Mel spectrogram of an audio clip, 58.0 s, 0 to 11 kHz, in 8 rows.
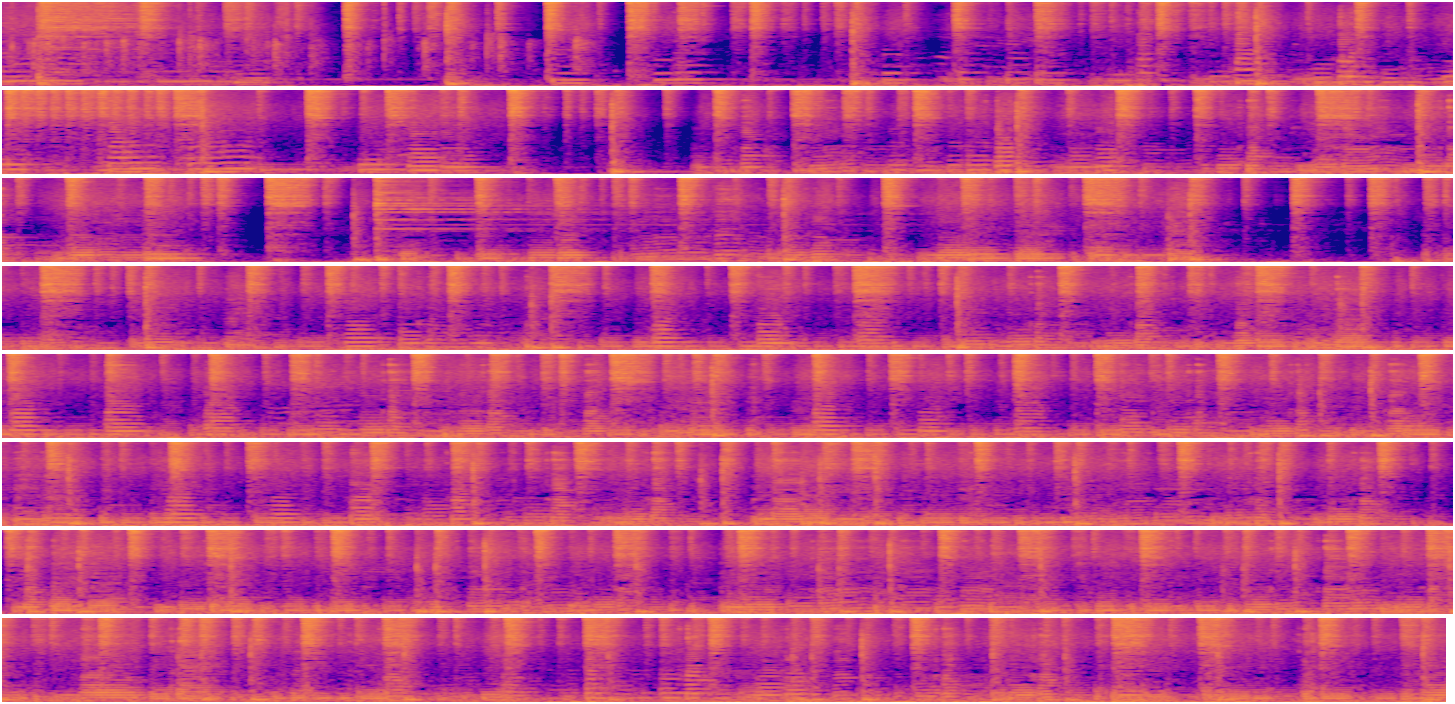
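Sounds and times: drum kit with cymbals: 0:00.0 - 0:58.0
electric bass line: 0:00.0 - 0:58.0.

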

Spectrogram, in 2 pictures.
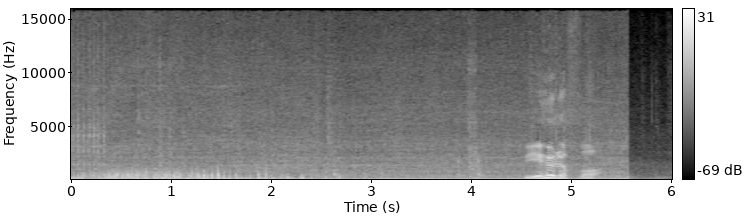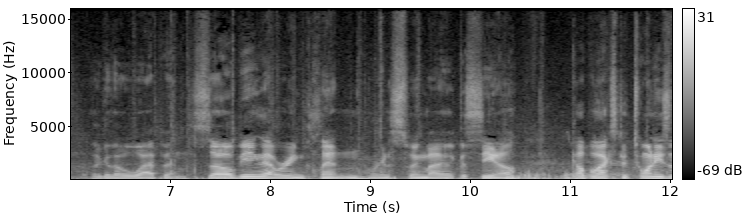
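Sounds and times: car engine idling: 0:00.0 - 0:05.6.

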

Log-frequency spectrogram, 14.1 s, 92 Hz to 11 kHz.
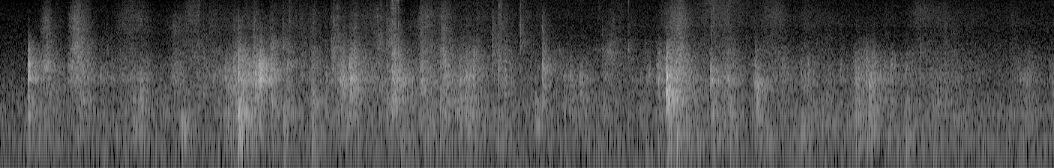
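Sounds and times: objects knocking and scraping: 0:00.4 - 0:14.0.

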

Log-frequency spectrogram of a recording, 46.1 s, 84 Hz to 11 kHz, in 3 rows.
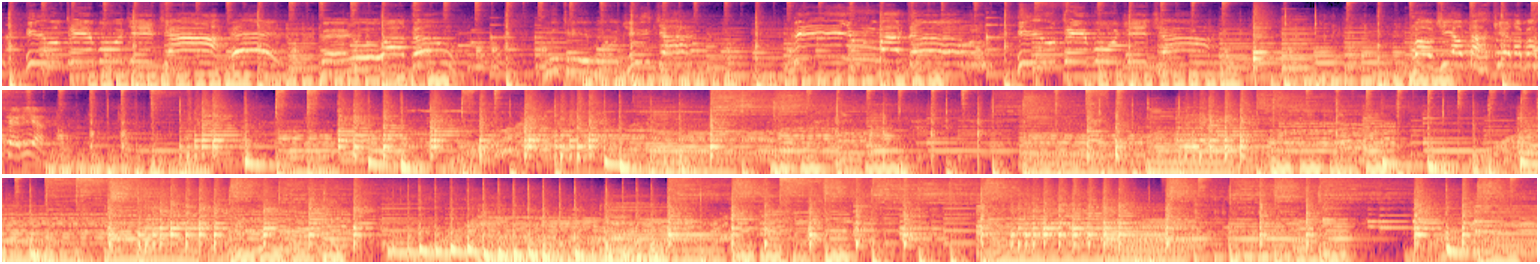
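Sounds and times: live reggae band: 0:00.0 - 0:46.0
sliding bass notes: 0:00.0 - 0:46.0
drum kit hits: 0:08.8 - 0:46.0.

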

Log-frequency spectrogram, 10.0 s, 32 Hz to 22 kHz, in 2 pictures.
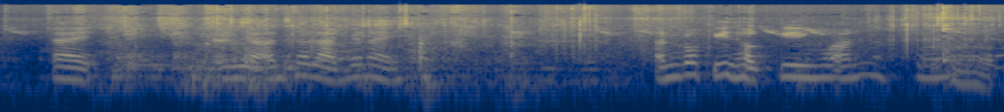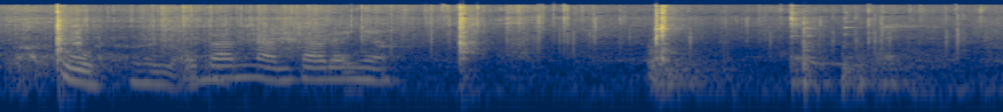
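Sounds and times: crepe sizzling in oil: 0:00.0 - 0:10.0
spatula striking pan: 0:07.2 - 0:09.8.

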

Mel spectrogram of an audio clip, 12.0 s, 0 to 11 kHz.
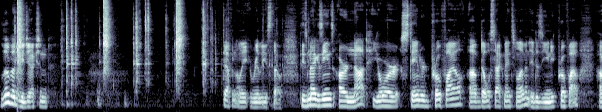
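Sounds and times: pistol magazine release clicks: 0:00.3 - 0:00.6, 0:01.3 - 0:04.2.

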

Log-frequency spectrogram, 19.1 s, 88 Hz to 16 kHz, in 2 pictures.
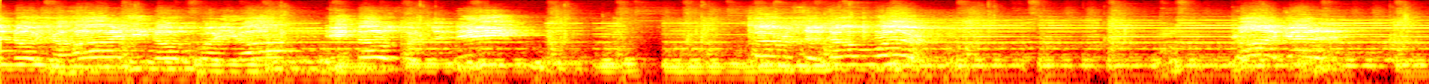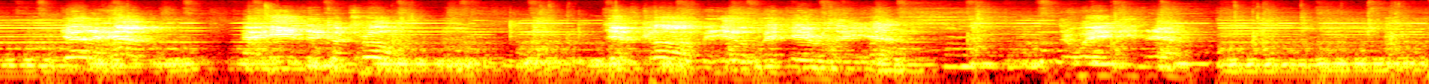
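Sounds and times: man preaching: 0:00.0 - 0:04.0, 0:04.8 - 0:06.9, 0:07.6 - 0:17.7
organ sustained chords: 0:00.0 - 0:19.0.

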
